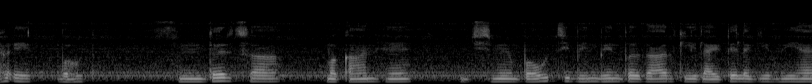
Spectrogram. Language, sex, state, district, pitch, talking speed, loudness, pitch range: Hindi, male, Uttar Pradesh, Ghazipur, 135 Hz, 125 wpm, -37 LUFS, 130-140 Hz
